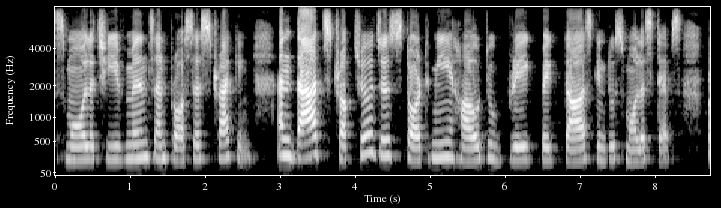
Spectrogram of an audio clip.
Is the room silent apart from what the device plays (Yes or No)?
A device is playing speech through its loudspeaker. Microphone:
Yes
